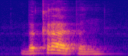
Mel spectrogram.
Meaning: 1. to creep on/ up to, to approach and/or mount by crawling, especially stealthily 2. to steal upon, to come over, to assail (of feelings and thoughts)
- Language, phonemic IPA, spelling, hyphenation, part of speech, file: Dutch, /bəˈkrœy̯pə(n)/, bekruipen, be‧krui‧pen, verb, Nl-bekruipen.ogg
